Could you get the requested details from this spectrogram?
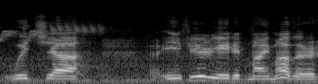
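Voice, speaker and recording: Noticeable background noise surrounds a man who talks at a fairly slow pace. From Japan, Yokohama. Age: 80s+. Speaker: UFO researcher, interview guest. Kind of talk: casual interview. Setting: outdoors in a park. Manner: halting, many fillers.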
